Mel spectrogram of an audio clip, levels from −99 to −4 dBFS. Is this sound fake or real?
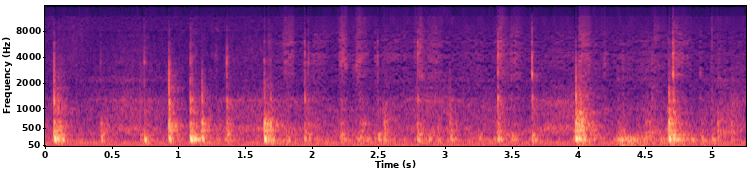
real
